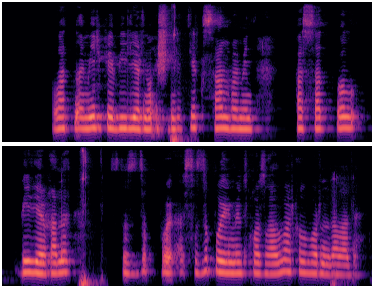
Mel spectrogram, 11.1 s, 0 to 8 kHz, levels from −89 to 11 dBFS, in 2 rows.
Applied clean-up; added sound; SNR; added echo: neural mask model DeepFilterNet 3.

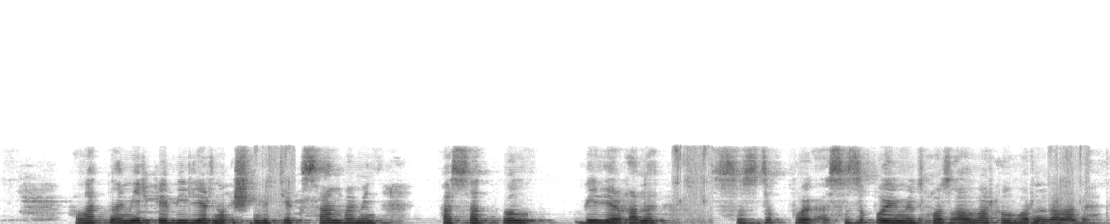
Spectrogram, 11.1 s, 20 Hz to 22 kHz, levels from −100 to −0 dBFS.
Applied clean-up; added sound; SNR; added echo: neural separator model SepFormer DNS4.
